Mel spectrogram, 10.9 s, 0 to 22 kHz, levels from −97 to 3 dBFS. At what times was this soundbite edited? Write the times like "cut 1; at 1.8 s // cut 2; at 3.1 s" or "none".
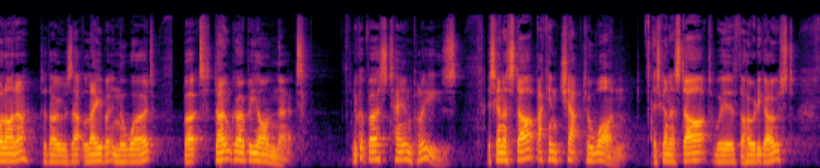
cut 1; at 6.5 s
